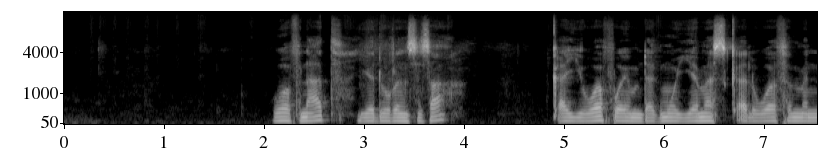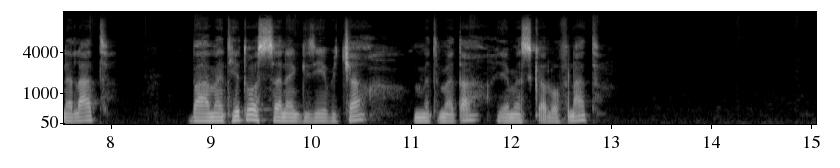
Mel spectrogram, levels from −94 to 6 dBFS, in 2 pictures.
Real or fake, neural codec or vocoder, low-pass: real; none; 14.4 kHz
